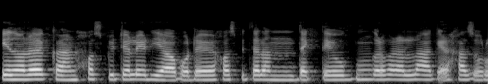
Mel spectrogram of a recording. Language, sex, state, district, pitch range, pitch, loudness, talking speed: Chakma, female, Tripura, West Tripura, 210-225 Hz, 220 Hz, -16 LUFS, 145 wpm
